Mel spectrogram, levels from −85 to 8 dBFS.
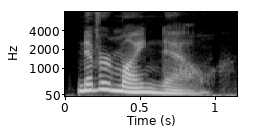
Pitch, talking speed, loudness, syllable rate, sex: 155 Hz, 155 wpm, -14 LUFS, 4.4 syllables/s, male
